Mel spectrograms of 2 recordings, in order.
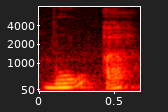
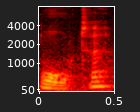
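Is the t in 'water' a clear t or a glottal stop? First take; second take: glottal stop; clear t. First: The t is replaced by a glottal stop. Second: The t is pronounced as a clear t. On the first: "uses a lot of glottal stops and says water" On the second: "instead of water"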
